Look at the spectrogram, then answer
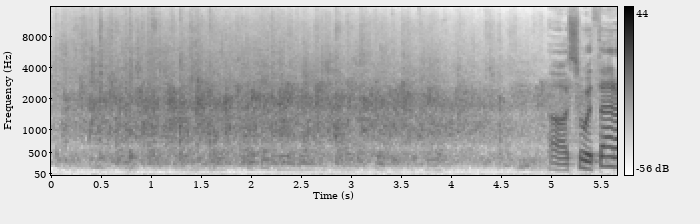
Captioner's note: applause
